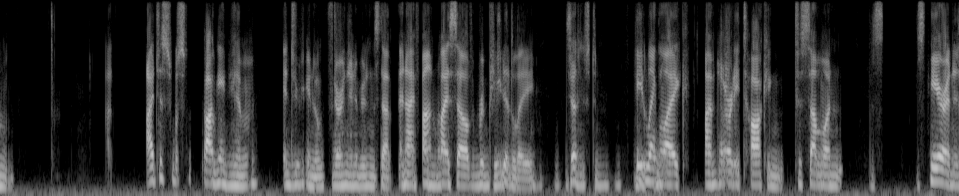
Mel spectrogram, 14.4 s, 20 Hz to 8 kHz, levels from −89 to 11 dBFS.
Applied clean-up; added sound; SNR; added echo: neural diffusion model UNIVERSE++.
